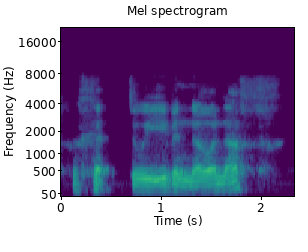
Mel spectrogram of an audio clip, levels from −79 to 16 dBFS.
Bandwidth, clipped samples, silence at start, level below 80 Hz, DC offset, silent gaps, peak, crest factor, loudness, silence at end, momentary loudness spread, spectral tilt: 8 kHz; under 0.1%; 0.1 s; -70 dBFS; under 0.1%; none; -10 dBFS; 16 dB; -26 LUFS; 0.25 s; 10 LU; -4.5 dB/octave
